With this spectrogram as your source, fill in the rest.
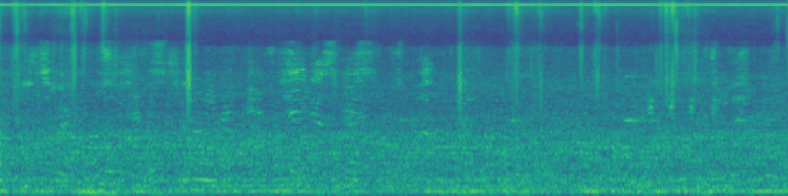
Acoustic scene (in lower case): car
